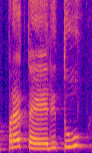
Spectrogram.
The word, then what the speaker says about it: pretérito: Conhecia tá indicando que o verbo está no pretérito imperfeito do indicativo, que é pretérito. Pretérito. Só o assento que não é aqui, que é na outra sílaba, né?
